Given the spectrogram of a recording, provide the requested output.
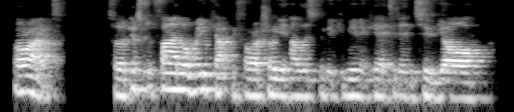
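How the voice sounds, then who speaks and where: A man speaks with a fairly high pitch and a somewhat breathy voice. His intonation stays fairly even, and audible room echo surrounds it. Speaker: business consultant. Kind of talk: live stream presentation. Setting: live stream video call.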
